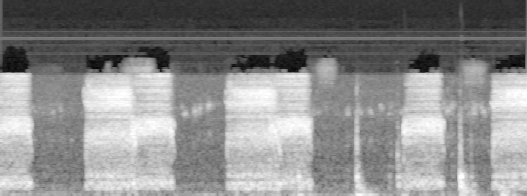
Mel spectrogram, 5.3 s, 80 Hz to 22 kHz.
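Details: Owl at night, 11:26 pm on 23 April 2018, going to a porch and eyeing a playground; long harsh hissing screeches of about a second each, repeated with short gaps, plus a few soft knocks.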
